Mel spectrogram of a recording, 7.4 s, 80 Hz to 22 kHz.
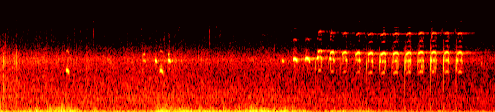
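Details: The elder osprey chick, just fledged and returned to its nest in an old bent pine in Kurzeme, Latvia, on 15 August 2024, gives rapid high, thin whistled chirps, three or four per second, after wind and wing-flapping rumble.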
